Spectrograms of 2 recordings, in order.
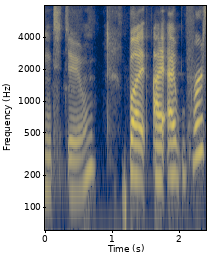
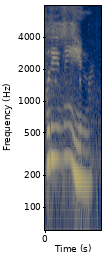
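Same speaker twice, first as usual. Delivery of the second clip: soft, gentle question, much quieter; kindly; 8 semitones higher, 14 dB quieter than usual. Shown as a demonstration. Advising how to ask a believer, soft and kind. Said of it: "generally and kindly".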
